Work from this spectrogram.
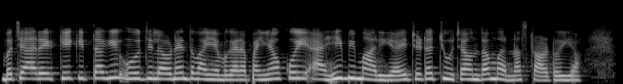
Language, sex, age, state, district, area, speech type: Dogri, female, 18-30, Jammu and Kashmir, Kathua, rural, spontaneous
